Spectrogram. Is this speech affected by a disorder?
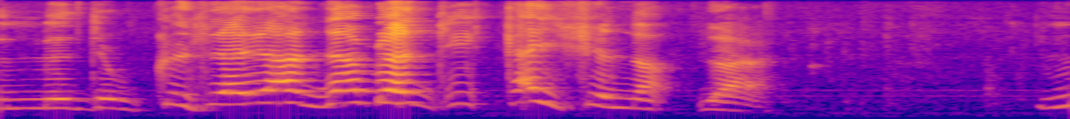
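Yes: cerebral palsy; spastic.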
